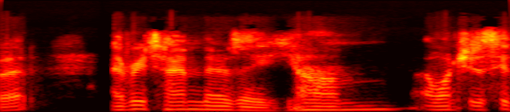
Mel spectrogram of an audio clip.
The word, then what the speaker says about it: Yam: And the Bija Mantra, or seed sound, of the heart center is Yam. It's spelled Y-A-M, but it's not Yam, it's Yam.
